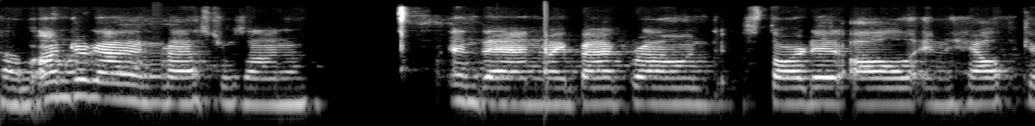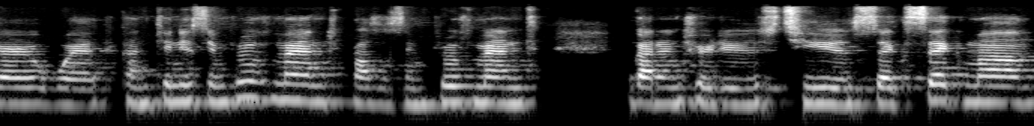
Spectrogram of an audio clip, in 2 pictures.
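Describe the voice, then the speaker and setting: A woman talks at medium pitch with monotone, flat intonation. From Bolivia. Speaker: engineer, member introducing herself. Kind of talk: self-introduction.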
